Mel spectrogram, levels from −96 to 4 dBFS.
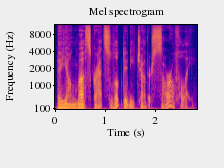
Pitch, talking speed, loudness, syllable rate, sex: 100 Hz, 170 wpm, -20 LUFS, 5.2 syllables/s, female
